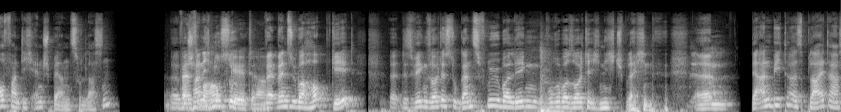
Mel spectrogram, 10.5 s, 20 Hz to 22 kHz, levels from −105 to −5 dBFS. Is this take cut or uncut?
cut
